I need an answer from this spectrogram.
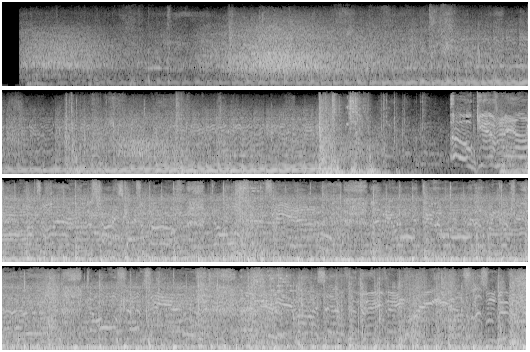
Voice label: Hockey Commercial; Nike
